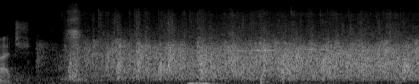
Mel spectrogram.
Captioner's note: applause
